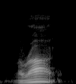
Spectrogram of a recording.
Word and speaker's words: LaRocque: And then the next guy, you know, Kevin LaRocque.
